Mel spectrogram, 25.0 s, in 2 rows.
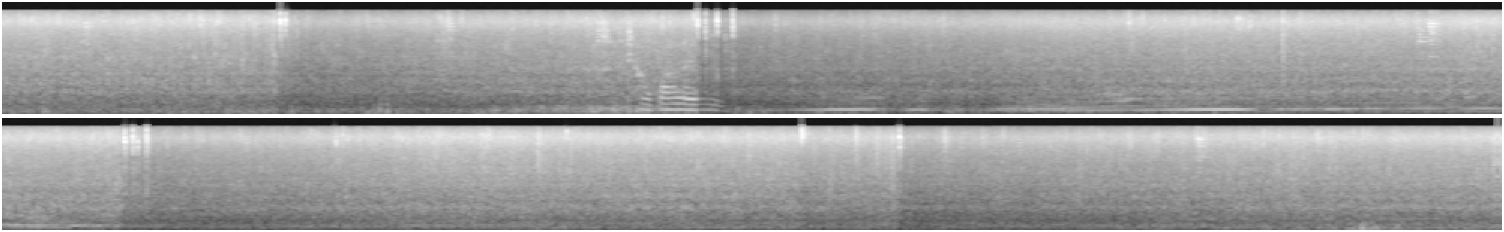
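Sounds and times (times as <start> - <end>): steady rain falling: 0.0 - 25.0
low rumble: 4.0 - 13.1
low hum: 4.8 - 13.6.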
